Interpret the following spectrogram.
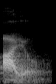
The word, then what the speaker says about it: I'll: aqui a gente fala I'll. Olha como encurta.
